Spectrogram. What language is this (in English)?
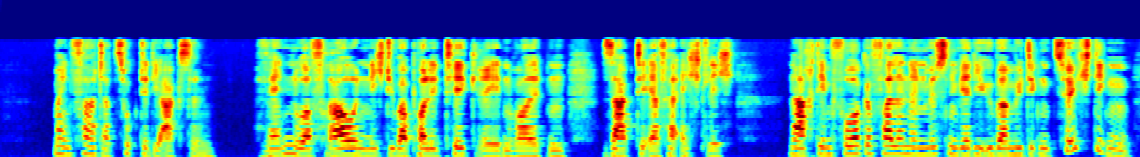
German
